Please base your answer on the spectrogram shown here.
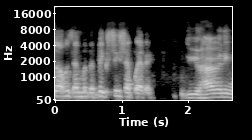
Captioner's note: speaking spanish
